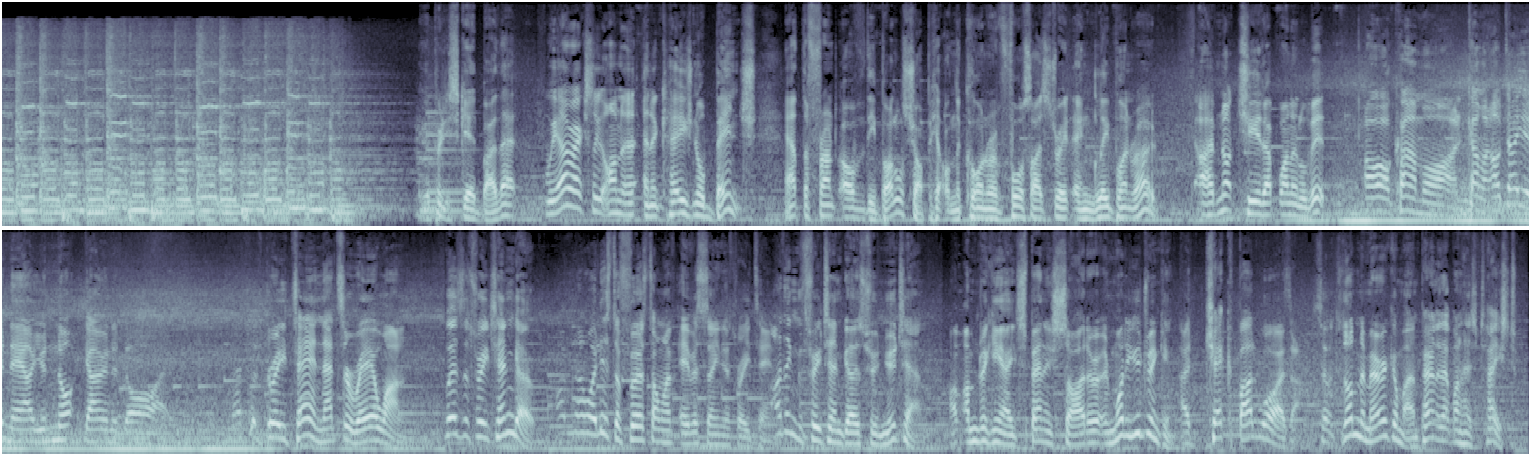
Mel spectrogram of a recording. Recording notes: Xmas show from outside his local bottle shop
